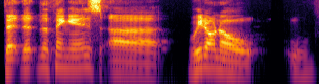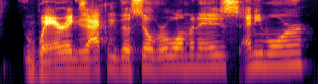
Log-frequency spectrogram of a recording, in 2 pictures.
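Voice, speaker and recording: A man's voice: on the high side, a little slow, sharp tone, smooth. A man chatting casually and jokingly with friends during a tabletop role-playing game, bantering and swearing freely. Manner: profane, bantering. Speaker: tabletop role-play player.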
